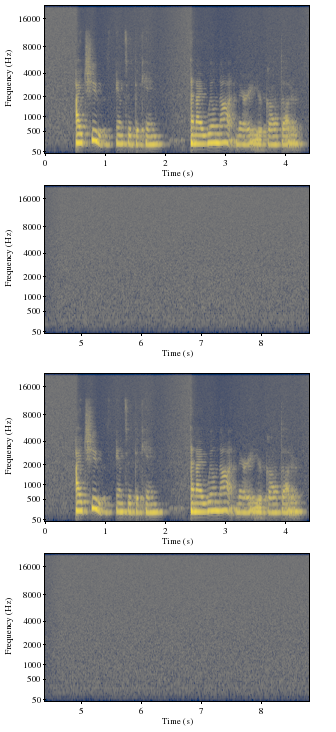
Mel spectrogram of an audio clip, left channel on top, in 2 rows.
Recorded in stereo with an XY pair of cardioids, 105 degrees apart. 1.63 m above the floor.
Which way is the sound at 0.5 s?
5° right.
